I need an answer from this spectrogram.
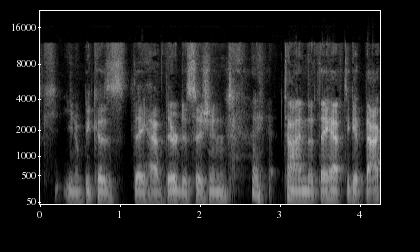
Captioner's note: laughs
